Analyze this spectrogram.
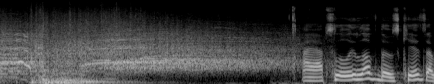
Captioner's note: audience cheering and applause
